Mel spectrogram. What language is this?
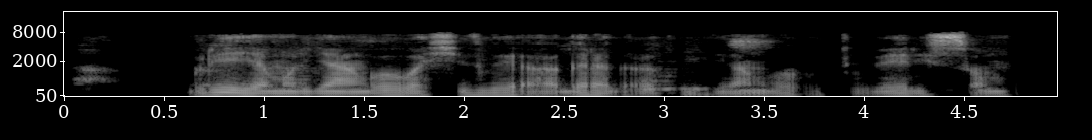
Kinyarwanda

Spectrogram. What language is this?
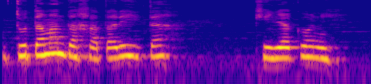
Puno Quechua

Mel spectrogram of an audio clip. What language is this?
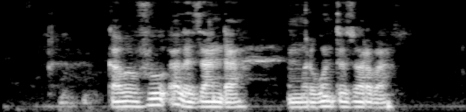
Dagbani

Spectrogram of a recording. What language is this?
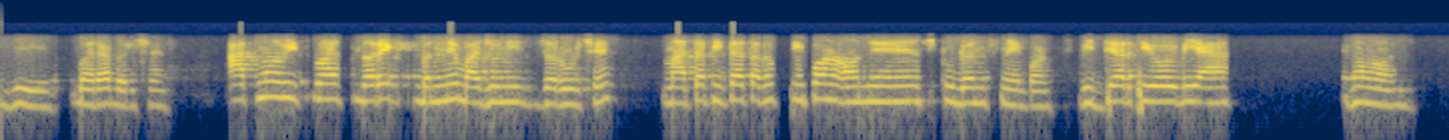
Gujarati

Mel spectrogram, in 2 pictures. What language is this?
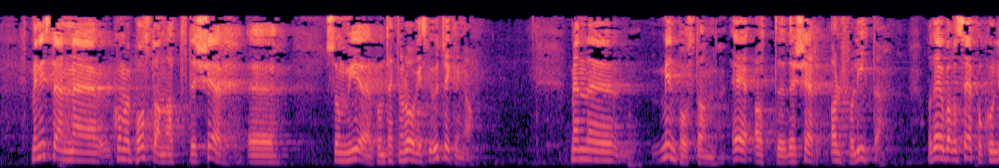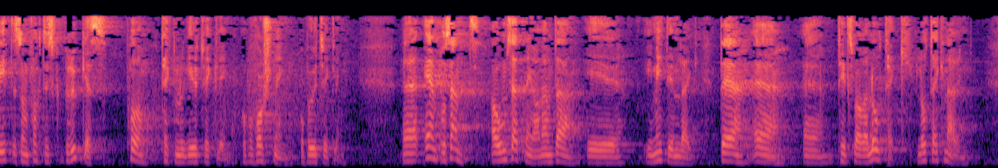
Norwegian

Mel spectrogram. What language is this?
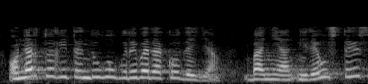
Basque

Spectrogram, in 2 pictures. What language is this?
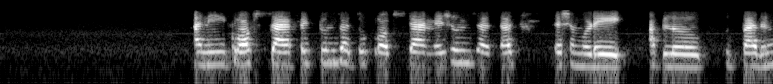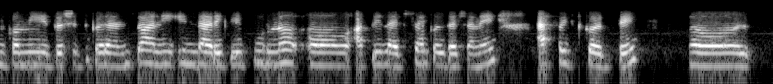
Marathi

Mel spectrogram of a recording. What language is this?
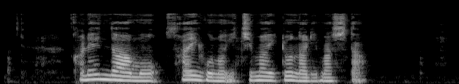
Japanese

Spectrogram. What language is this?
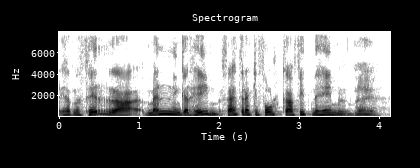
Icelandic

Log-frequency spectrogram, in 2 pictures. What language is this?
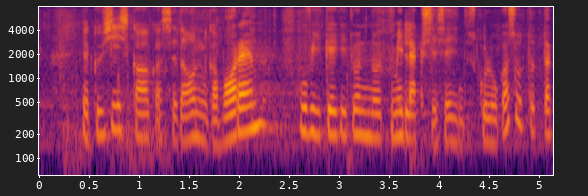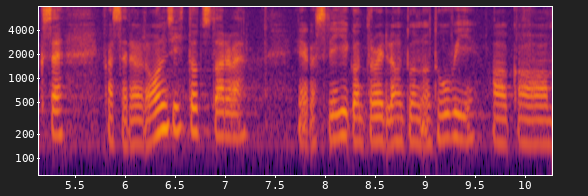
Estonian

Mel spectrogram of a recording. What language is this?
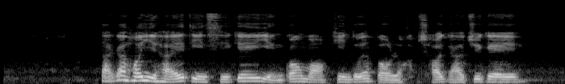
Cantonese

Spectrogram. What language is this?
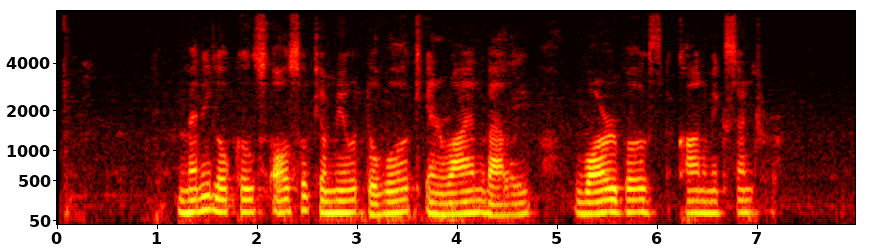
English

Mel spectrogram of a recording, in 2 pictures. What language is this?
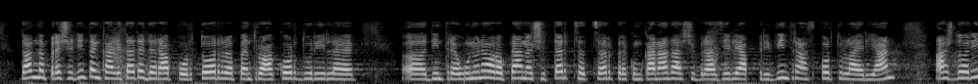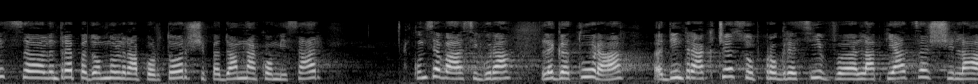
Romanian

